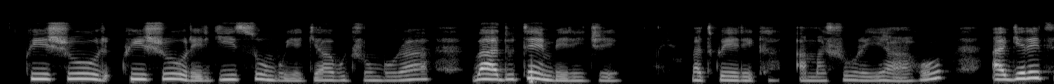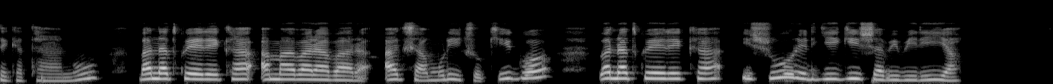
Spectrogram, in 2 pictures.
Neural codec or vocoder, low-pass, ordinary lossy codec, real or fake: none; 7.2 kHz; Opus, 64 kbps; real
